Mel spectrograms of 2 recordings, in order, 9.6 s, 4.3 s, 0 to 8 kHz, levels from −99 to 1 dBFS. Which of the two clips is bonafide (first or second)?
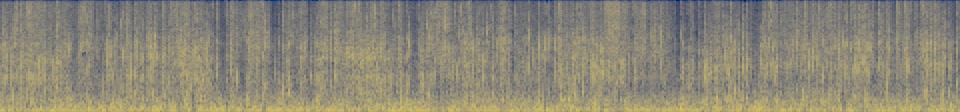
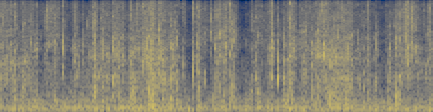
first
